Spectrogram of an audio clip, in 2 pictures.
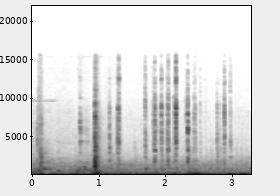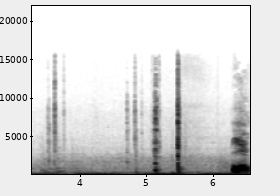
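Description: Coins clink into a pay phone.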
